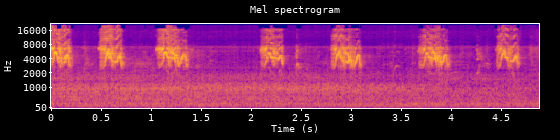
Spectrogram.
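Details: House sparrow nestlings in a nest being fed insects by a parent: shrill, harsh bursts of chirping about every half second to second, each burst short and scratchy, over a quiet background.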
